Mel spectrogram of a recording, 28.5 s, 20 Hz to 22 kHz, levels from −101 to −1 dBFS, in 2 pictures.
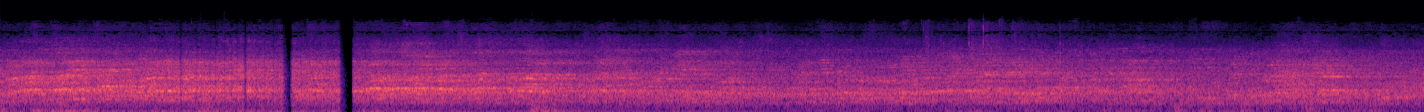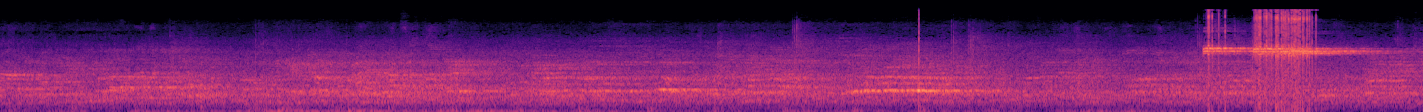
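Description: From 1.79 to 2.93 s, repeated stalls (stutter): fourteen brief gaps, the longest 85 ms, are filled by stretching the last sound as the jitter buffer keeps running dry, so the audio drags and hiccups rather than dropping out.

At 3.39 to 3.54 s a single 135 ms hold fades to about 40 ms of silence before resuming where it stopped. This is a call audio freeze, likely from packets held up in transit, and unlike the stutter it is one longer pause.

Between 7.5 and 8.56 s a jitter buffer speed-up removes roughly 50 ms in small pitch-period slices, so the sound runs about 4% faster at unchanged pitch.

Integer overflow produces a sharp crack at 23.43 s and violent cracking from 26.32 to 27.40 s, where peaks pushed about 5 dB past the limit wrap to the opposite sign. This is far harsher than clipping's flattened tops.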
